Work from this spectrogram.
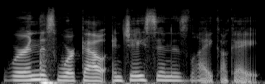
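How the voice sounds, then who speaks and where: An American woman co-hosting a podcast, telling a story in an animated, casual way with frequent laughter and acted-out quotes. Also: fairly low pitch, moderate pace, vocal fry, no room sound, clean studio sound. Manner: animated, laughs often, acts out quoted dialogue. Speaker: podcast co-host.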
